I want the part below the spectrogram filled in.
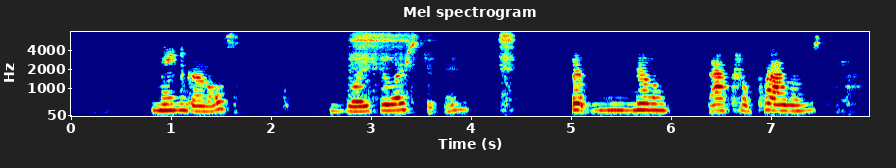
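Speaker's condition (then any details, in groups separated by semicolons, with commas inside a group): Cerebral palsy; mild learning disability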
